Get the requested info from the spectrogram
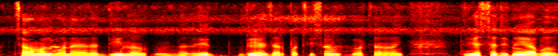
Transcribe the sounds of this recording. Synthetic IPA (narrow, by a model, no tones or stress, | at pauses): t͡samʌlbʌnaeɾʌd̪inʌɦund̪ʌtʰi | d̪ujɦʌd͡zarpʌtːt͡sisʌwɡʌrt͡sʰʌ̃ɦʌj | esʌɾinʌjʌbʌ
